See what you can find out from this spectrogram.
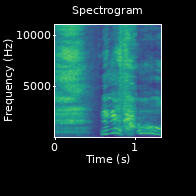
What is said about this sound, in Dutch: Ik ga ondertussen nog eens niezen voor jullie en de luisteraars.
